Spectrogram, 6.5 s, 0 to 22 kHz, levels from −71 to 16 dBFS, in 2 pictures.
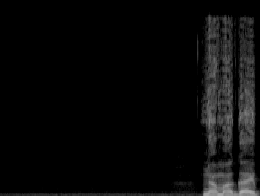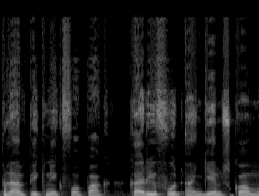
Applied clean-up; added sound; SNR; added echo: none; none; none; none.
